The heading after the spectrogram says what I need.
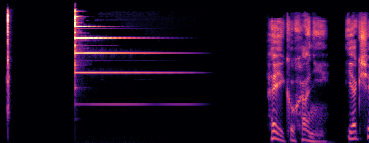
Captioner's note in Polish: dzwonek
